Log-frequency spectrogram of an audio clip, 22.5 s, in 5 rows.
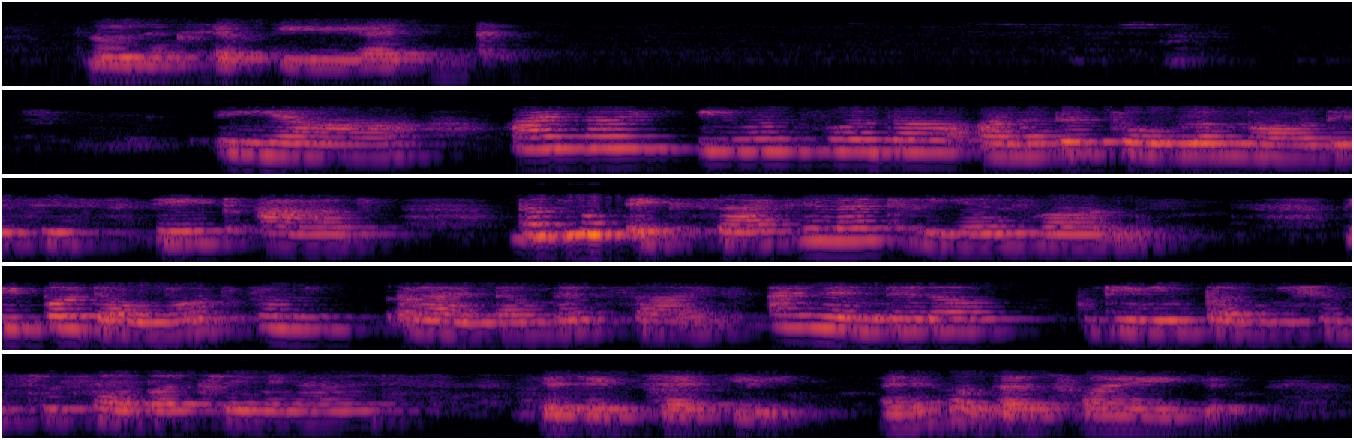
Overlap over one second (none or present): none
